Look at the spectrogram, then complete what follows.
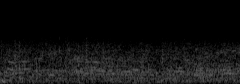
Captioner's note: none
